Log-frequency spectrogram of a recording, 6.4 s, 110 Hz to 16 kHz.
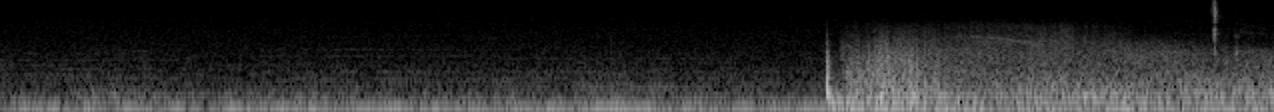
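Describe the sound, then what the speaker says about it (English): Swarm missiles launch in an Endless Space 2 space battle, a sudden sharp blast followed by a dense rumbling roar of salvos, loud over a low steady game drone. "we're using swarm missiles, not laser weapons, so not quite as effective as I was hoping"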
